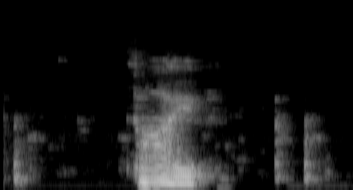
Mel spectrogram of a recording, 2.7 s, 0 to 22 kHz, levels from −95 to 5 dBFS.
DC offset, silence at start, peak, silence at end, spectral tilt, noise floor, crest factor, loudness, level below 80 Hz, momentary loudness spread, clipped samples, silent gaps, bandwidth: under 0.1%; 0.1 s; -10 dBFS; 0.3 s; -9 dB/octave; -75 dBFS; 20 dB; -25 LUFS; -68 dBFS; 26 LU; under 0.1%; none; 6.4 kHz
